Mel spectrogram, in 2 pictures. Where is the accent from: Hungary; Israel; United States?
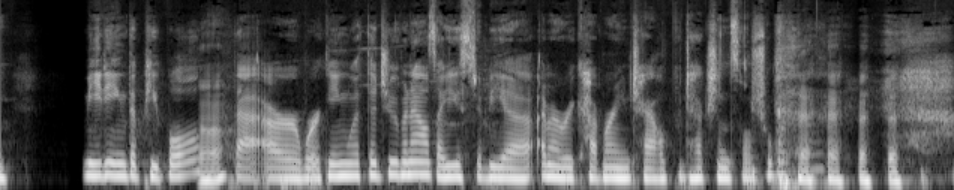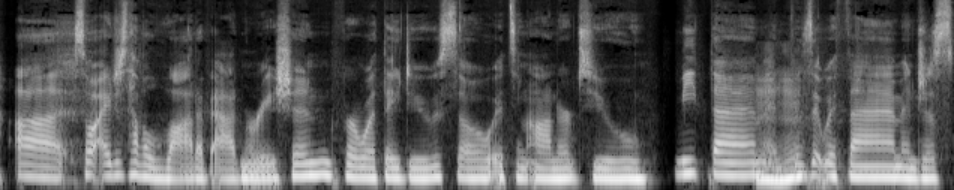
United States; O'Neill, Nebraska; now in South Dakota, United States; But I grew up in Nebraska.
